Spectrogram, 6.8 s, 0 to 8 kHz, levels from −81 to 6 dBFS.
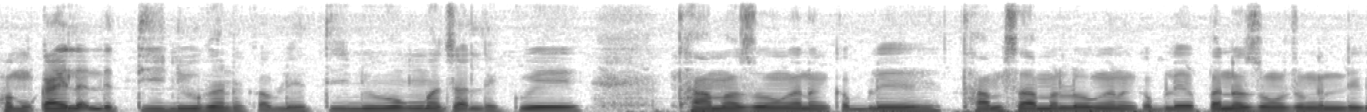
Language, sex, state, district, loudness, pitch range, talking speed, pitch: Wancho, male, Arunachal Pradesh, Longding, -19 LUFS, 125-135 Hz, 210 wpm, 135 Hz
